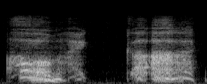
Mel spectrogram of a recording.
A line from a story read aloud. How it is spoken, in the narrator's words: whispered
